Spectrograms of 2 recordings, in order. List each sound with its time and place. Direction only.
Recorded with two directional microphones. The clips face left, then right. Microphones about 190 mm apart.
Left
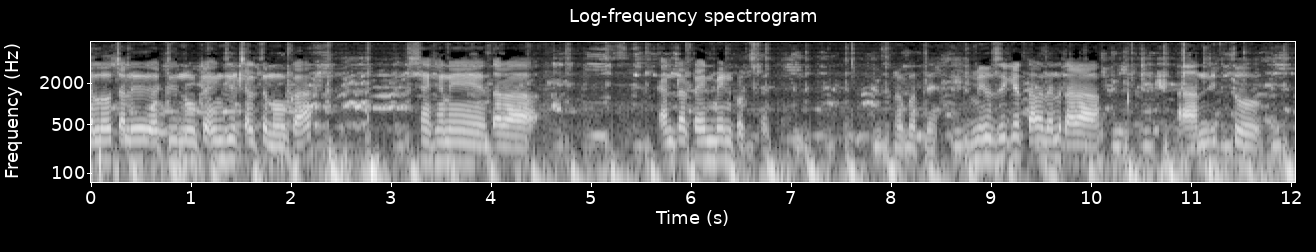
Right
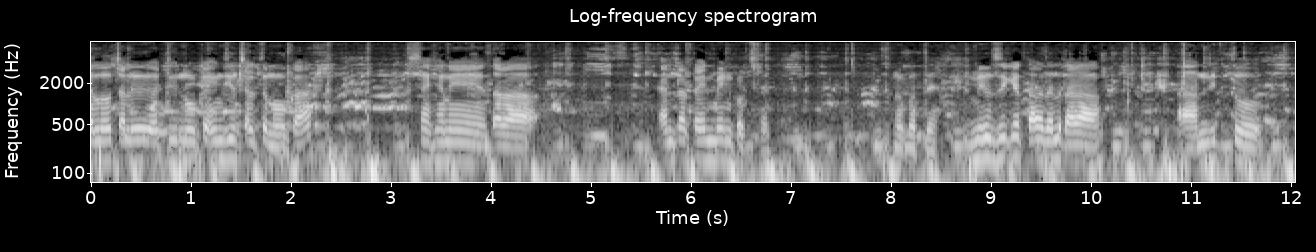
0.0 s speech: centre (ahead or behind)
5.9 s speech: centre (ahead or behind)
8.0 s speech: 20° right (ahead or behind)
9.5 s speech: 30° right (ahead or behind)
9.8 s speech: 10° right (ahead or behind)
